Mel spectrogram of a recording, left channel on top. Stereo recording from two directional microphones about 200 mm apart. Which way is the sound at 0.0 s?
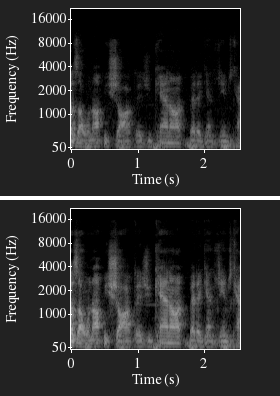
25° right (ahead or behind).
